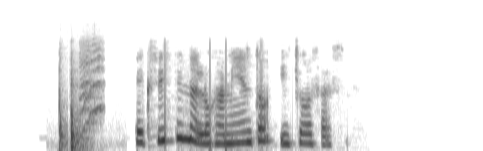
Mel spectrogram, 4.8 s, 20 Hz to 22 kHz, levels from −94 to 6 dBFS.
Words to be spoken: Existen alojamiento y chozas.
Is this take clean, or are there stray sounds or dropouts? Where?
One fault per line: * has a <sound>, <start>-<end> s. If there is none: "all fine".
* has a squeak, 0.6-1.1 s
